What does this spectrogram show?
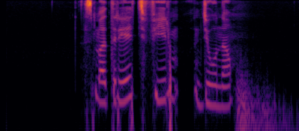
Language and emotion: Russian, neutral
